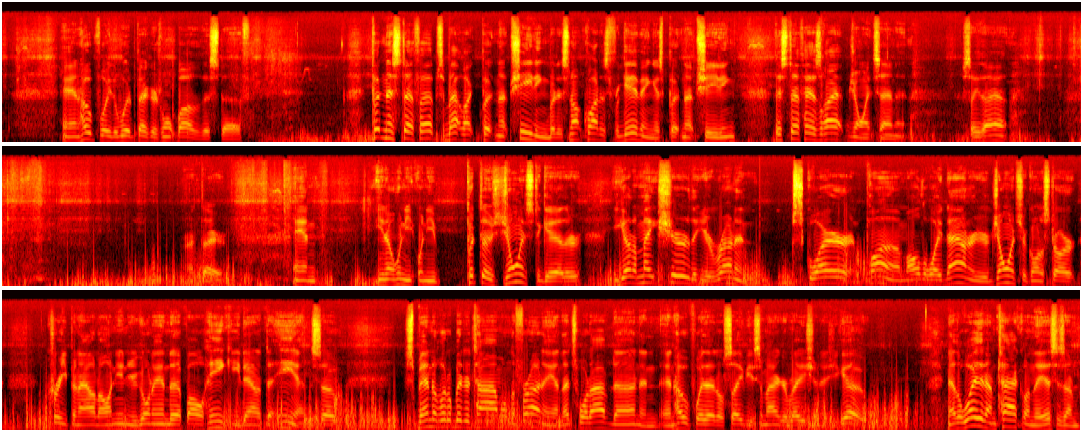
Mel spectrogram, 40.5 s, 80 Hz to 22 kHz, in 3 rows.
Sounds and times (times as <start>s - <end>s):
Outside, rural or natural: 0.0s - 40.4s
Speech: 0.7s - 3.1s, 4.6s - 11.4s, 12.0s - 12.7s, 15.8s - 16.3s, 17.1s - 17.5s, 18.2s - 22.8s, 23.4s - 26.9s, 27.6s - 31.2s, 32.0s - 37.8s, 38.8s - 40.4s.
